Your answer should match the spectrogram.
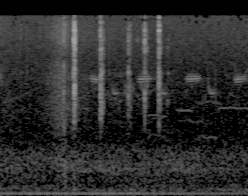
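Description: Near silence: quiet outdoor room tone with a few very faint light clicks.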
